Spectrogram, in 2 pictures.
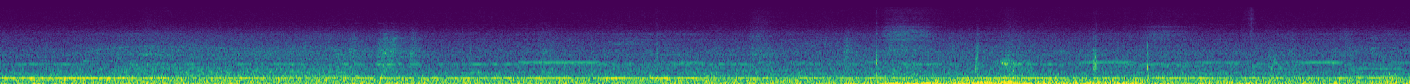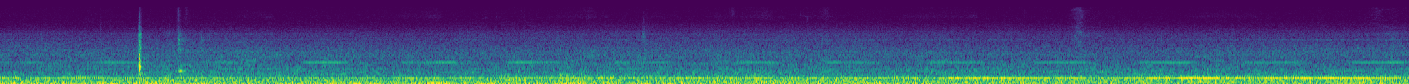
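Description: Steady low mechanical rumble with a constant droning hum. From about five seconds in, a faint high beep repeats at an even pace, and the rumble swells briefly near the middle.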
